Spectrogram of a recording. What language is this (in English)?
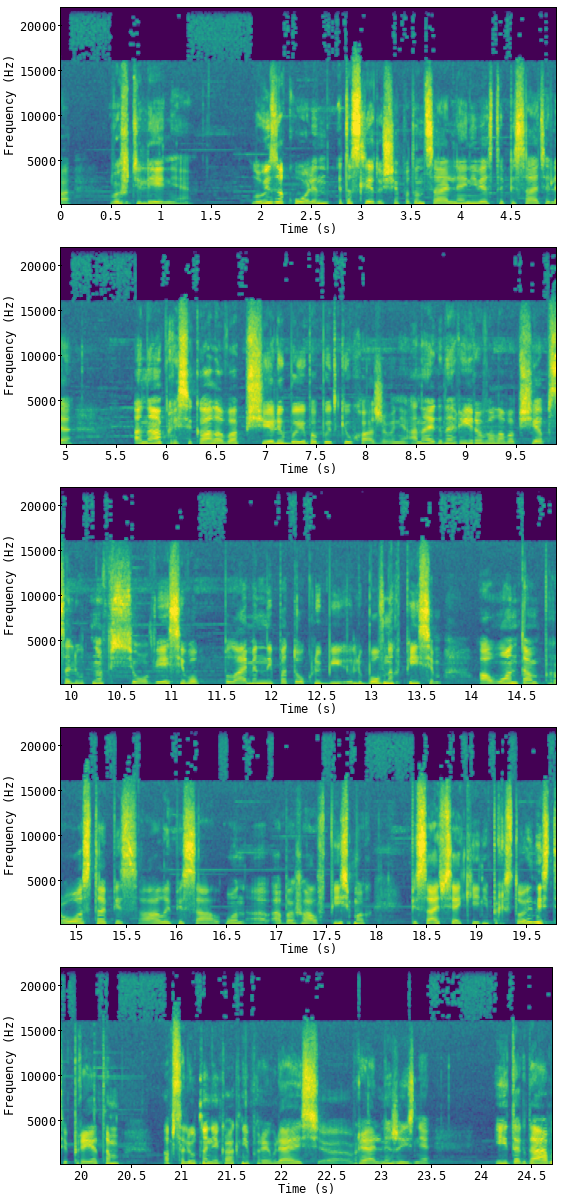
Russian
